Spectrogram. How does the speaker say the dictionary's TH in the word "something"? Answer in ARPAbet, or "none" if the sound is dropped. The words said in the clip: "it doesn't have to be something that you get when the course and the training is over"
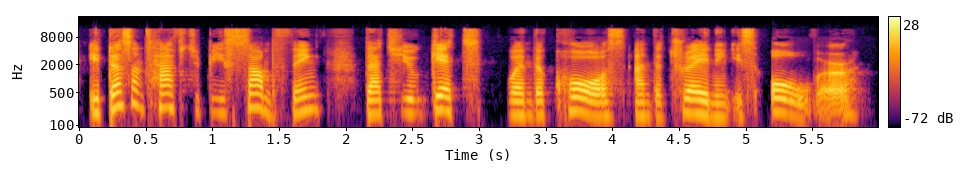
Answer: TH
